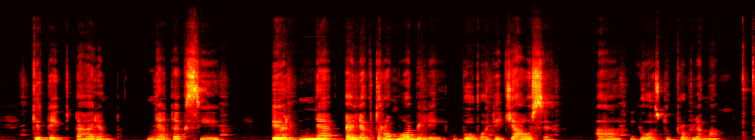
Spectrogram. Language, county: Lithuanian, Šiauliai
